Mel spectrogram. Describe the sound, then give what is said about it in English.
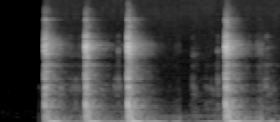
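Four loud, sharp knocks on a door: three evenly spaced raps, a short pause, then a final one, each ringing briefly before fading. No one speaks. “Just a sec, there's someone at the door.”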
